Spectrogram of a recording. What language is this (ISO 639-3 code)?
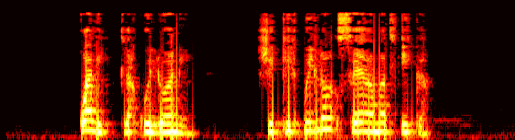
ncx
